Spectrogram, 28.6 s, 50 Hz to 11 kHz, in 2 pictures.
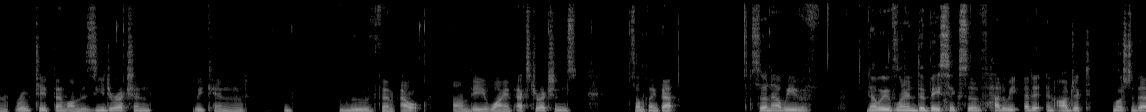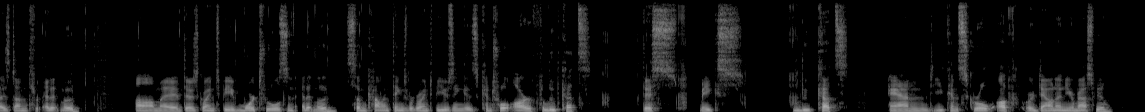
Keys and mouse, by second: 0.2 z, 1.4 click, 1.9 g, 2.1 x, 3.3 click, 3.6 middle click, 4.2 g, 4.6 y, 5.2 click, 5.6-6.9 drag, 7.1 Tab, 7.4-7.9 drag, 8.3-9.6 drag, 14.9-15.4 middle drag, 16.1-16.6 middle drag, 17.2-17.6 shift+middle drag, 18.0 Tab, 18.4 middle click, 19.7 ctrl+r.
